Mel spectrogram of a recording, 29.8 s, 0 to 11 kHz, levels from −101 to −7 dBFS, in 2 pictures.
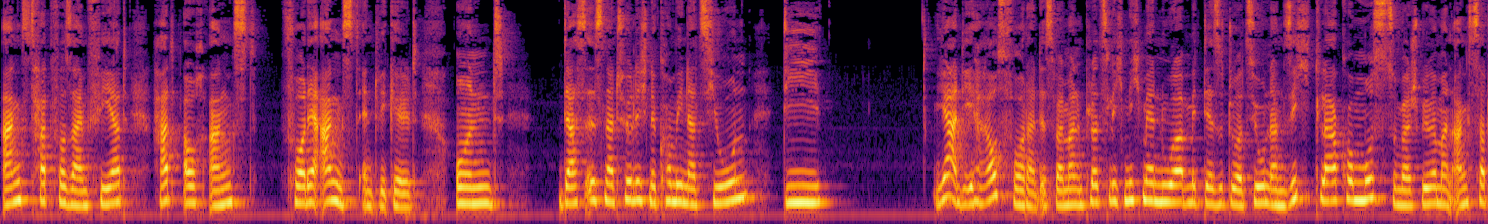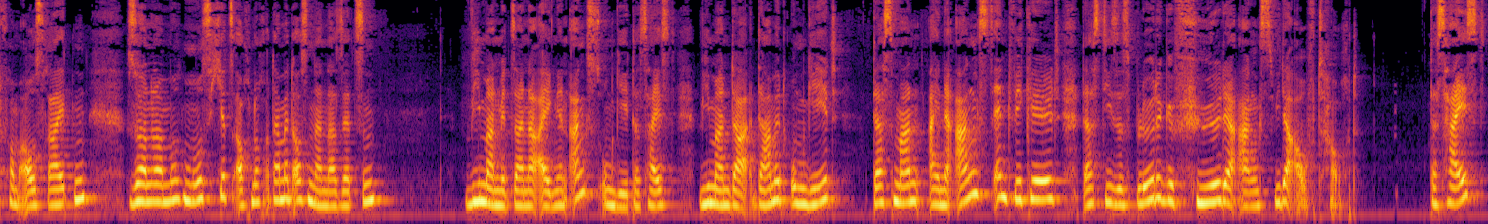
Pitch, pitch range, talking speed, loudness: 215 Hz, 185-240 Hz, 165 wpm, -19 LUFS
